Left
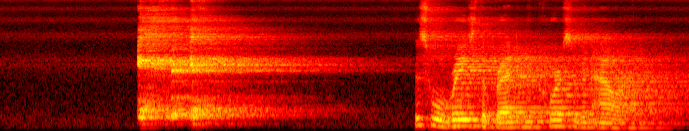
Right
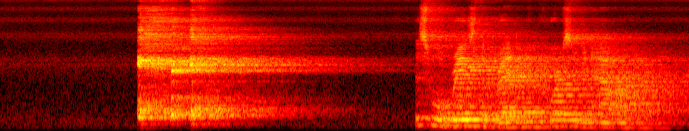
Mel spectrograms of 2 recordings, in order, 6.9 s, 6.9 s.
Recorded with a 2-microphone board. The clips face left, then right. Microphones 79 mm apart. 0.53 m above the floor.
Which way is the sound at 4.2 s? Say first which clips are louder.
Left 5 dB; 30° left (ahead or behind).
